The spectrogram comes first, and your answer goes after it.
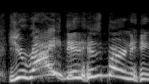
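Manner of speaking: high and loud with eager delight; a preacher thrilled at a patient's burning foot; excited exclamation. Retold or imitated. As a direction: pitch it up and cheer the news.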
